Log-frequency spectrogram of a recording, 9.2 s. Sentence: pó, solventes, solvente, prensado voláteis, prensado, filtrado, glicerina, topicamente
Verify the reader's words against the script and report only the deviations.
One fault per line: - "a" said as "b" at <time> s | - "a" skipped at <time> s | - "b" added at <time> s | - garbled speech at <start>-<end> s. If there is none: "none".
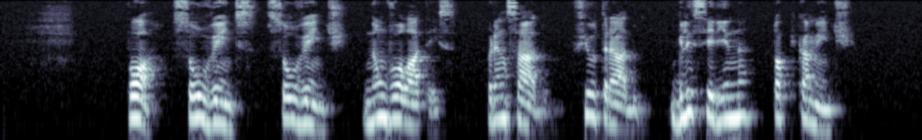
- "prensado" said as "não" at 3.6 s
